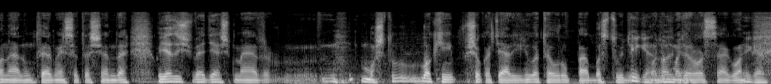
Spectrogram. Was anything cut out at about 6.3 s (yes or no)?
yes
